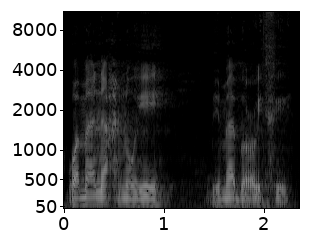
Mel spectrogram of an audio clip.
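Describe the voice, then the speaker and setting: Egyptian guy preaching, lowish voice, keeps asking the crowd questions and slows down for the verses. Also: little pitch movement, gravelly, slight background noise. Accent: Egyptian Arabic. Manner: rhetorical questions, shifts into slow Quran recitation. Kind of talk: Egyptian Arabic religious lecture.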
